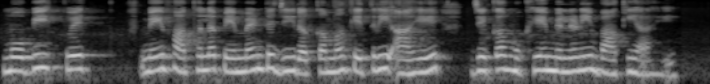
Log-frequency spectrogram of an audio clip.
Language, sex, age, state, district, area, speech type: Sindhi, female, 45-60, Maharashtra, Thane, urban, read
